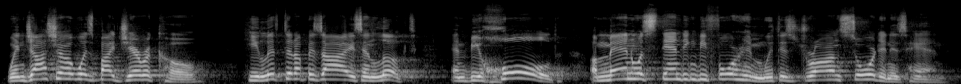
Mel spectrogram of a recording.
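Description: Speaking at a measured pace, this man delivers an expository sermon in a high, sing-song voice with a darkish, scratchy tone. He keeps it conversational and asks his listeners questions, all captured with long hall reverb.

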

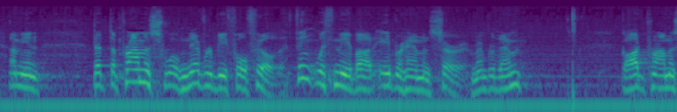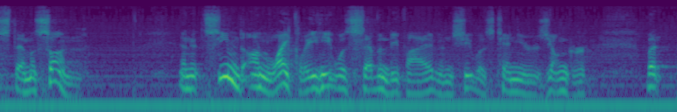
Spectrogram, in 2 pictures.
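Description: An older man preaching a sermon in a church, earnest and measured, with pauses. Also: a little high, a little mellow, slightly rough, poor audio. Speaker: church speaker.

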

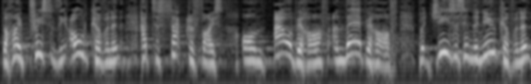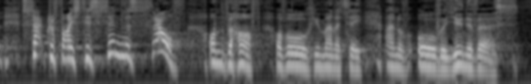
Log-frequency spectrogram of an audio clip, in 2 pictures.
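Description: A man preaching a sermon, stumbling over and repeating words, then building to excited emphasis. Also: high-pitched, moderate pace, husky. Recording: long hall reverb.

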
